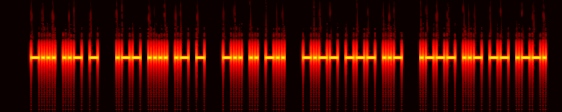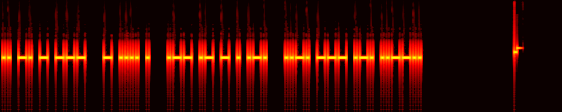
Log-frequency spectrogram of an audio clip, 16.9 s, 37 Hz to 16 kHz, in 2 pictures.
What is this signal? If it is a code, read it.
Morse code, heard as a keyed tone, about 30 wpm, 700 Hz. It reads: BUT WHAT DID YOU JUMP INTO THE WATER FOR?
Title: Sentences from Top 1300 Words 30wpm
